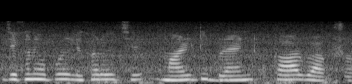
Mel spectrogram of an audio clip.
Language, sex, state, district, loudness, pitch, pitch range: Bengali, female, West Bengal, Malda, -16 LUFS, 220 Hz, 205-230 Hz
